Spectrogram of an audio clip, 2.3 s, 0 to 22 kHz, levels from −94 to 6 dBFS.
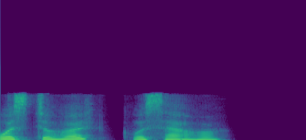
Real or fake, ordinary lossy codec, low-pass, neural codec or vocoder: fake; AAC, 48 kbps; 7.2 kHz; codec, 16 kHz, 0.2 kbps, FocalCodec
